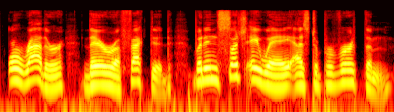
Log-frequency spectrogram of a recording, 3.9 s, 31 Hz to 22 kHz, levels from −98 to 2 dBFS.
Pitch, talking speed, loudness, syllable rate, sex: 155 Hz, 215 wpm, -17 LUFS, 5.5 syllables/s, male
